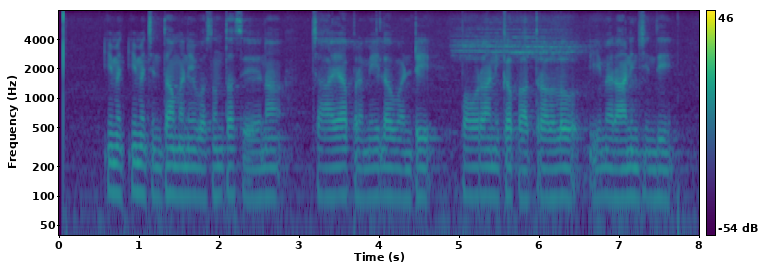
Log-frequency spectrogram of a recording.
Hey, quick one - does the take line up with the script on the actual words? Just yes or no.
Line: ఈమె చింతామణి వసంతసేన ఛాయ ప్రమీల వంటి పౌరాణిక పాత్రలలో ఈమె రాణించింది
no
